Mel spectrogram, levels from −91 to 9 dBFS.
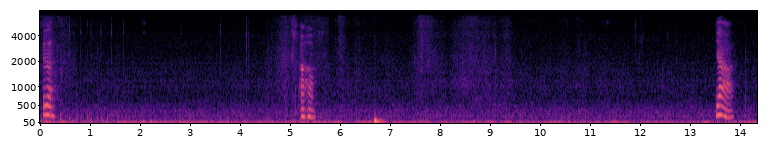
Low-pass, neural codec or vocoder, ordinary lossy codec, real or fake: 7.2 kHz; none; Opus, 32 kbps; real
